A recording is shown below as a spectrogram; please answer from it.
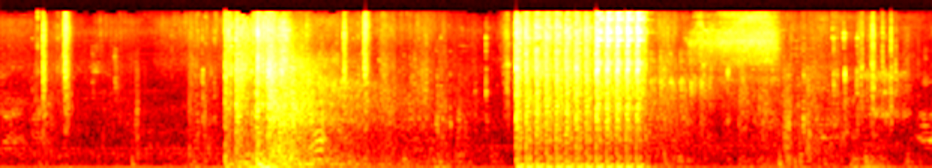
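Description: Slug rounds fired in Fortnite, with two loud dense bursts of shots around two seconds and again near four and a half seconds, quieter game ambience between them and after.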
